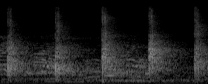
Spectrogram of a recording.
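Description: Sharp hand claps repeated at an even beat, about two a second.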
